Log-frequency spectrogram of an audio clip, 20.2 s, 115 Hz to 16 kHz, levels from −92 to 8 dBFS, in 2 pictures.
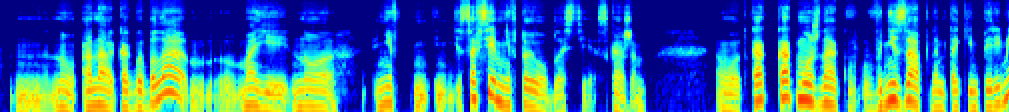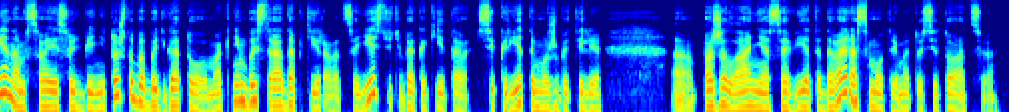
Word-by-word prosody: н 60 - -7
ну, 145 -4 -3
она 155 -1 +2
как 150 -2 0
бы 150 -1 +2
была 255 - +5
м - - -10 0.2
моей, 140 -6 -1
но 155 0 -3 0.4
не 170 +4 -1
в - - -12
т - - -40 0.2
н - - -4
н 245 -2 -7
совсем 220 -1 +5
не 165 - 0
в - - -17
той 165 -2 +2
области, 125 -3 -6
скажем. - - -6 0.7
Вот, 135 -1 -4
как 200 +2 +5
как 225 0 +7
можно 180 -5 +7
к - - -33
в 145 - -11 0.2
внезапным 175 -6 +5
таким 145 0 -4
переменам 170 - +2
в - - -7
своей 150 -1 +1
судьбе 140 -3 -3
не 140 +1 -3
то 235 - +2
чтобы 195 -8 0
быть 160 0 -2
готовым, 135 -7 -1
а 135 - -4
к - - -25
ним 190 0 +1
быстро 170 -4 +1
адаптироваться? 135 -7 -5
Есть 215 - -1
у - - -13
тебя 150 -4 -5
какие-то 140 -1 -8
секреты, 155 +1 -3
может 145 0 -5
быть, 135 - -7
или, 135 -1 -5 0.7
э, - - -6
пожелания, 145 -2 +1
советы? 140 -1 -1
Давай 215 - +3
рассмотрим 140 - -2
эту 130 - -9
ситуацию. 130 -3 -7
155 Hz, 170 wpm, -23 LUFS, 140-180 Hz, 0.7 s, как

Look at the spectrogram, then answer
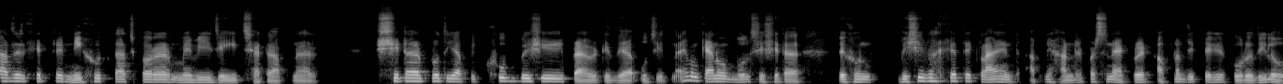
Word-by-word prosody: কাজের 150 -1 +2
ক্ষেত্রে 150 0 -2 0.2
নিখুঁত 125 +6 0
কাজ 125 0 +1
করার 115 -1 +4
মেবি 105 0 0
যেই 95 -1 +2
ইচ্ছাটা 95 -1 -3
আপনার 85 -1 -5 0.8
সেটার 150 -1 +5
প্রতি 145 -1 +2
আপনি 125 - -9 0.2
খুব 155 - +2 0.2
বেশি 140 0 +3 0.2
প্রায়োরিটি 100 +1 +2
দেওয়া 90 -1 +3
উচিত 105 - -8
না - - -5
এবং 180 - +2
কেনো 135 +1 +6 0.2
বলছি 115 -1 -2
সেটা 105 -1 0 0.5
দেখুন, 120 +3 +3 0.4
বেশিরভাগ 155 +4 +2
ক্ষেত্রে 155 -1 +1
ক্লায়েন্ট 115 -2 +2 0.2
আপনি 105 +5 -10
100% 110 +5 -2
একুরেট 110 +1 0
আপনার 110 +6 -4
দিক 120 - -2
থেকে 115 -1 0
করে 95 +1 +2
দিলেও 110 -3 +1
115 Hz, 160 wpm, -25 LUFS, 105-140 Hz, 0.8 s, কেনো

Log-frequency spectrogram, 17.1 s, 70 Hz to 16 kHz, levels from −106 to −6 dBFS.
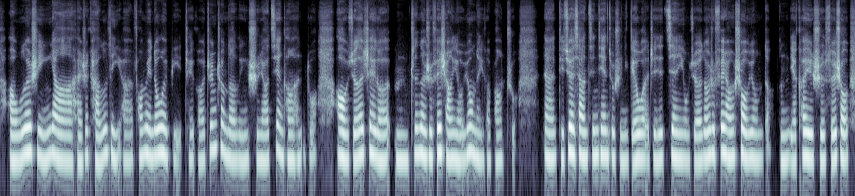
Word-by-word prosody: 啊， 190 -2 +1
无 185 +2 0
论 230 +2 +6
是 220 -2 -1
营 200 +1 -1
养 215 -3 +3
啊 185 -1 0
还 185 0 -4
是 215 +3 -4
卡 195 -3 -3
路 195 +4 0
里 215 -3 -3
啊 195 0 -9
方 210 0 -3
面 225 -2 +1
都 220 +2 +3
会 230 -2 +4
比 205 -1 -13
这 195 -1 -9
个 190 -2 -7
真 250 +6 -2
正 260 -5 -2
的 195 -2 -1
零 190 0 -5
食 195 0 -3
要 190 0 -2
健 220 +4 -3
康 195 -2 -3
很 195 +1 -7
多。 - - -12 0.4
啊， 215 -2 +6
我 195 - +2
觉 195 +1 -1
得 215 +2 +4
这 235 -2 +1
个 195 -1 0
嗯 195 -1 -2
真 225 +4 -1
的 225 -2 +4
是 205 0 +1
非 230 +3 +5
常 200 -4 +1
有 190 0 -1
用 230 +3 +1
的 205 - -1
一 195 - -7
个 190 -1 -11
帮 190 0 -8
助， - - -15 0.5
嗯， 200 -2 0
的 200 - -4
确 235 +3 +6
像 215 -2 +2
今 215 +1 -1
天 215 -1 +1
就 205 -1 -3
是 190 - -8
你 185 0 -5
给 185 0 -2
我 195 0 +2
的 - - -7
这 195 -2 -4
些 195 +1 0
建 200 0 0
议 195 - -2
我 190 -1 -6
觉 190 - -7
得 185 +1 0
都 205 +1 +2
是 225 - +2
非 225 +2 +3
常 210 -1 +2
受 205 -2 +2
用 195 -1 -2
的， - - -15 0.2
嗯， 185 +1 -3
也 185 0 -2
可 210 +3 +1
以 200 -1 +5
是 190 -1 0
随 190 +1 0
手 200 -1 +2
200 Hz, 290 characters per minute, -20 LUFS, 190-215 Hz, 0.5 s, 论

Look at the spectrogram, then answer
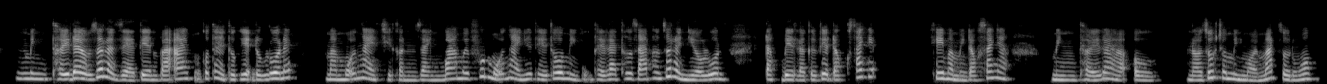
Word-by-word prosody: mình 260 -2 -1
thấy 240 -1 +4
đều 270 -2 +6
rất 360 +10 +5
là 320 -6 +3
rẻ 210 -4 0
tiền 215 -2 +1
và 210 0 +2
ai 260 +5 +3
cũng 265 - -9
có 270 - -2
thể 270 -3 -1
thực 225 -1 -2
hiện 235 +1 +2
được 220 -1 0
luôn 270 +3 +6
ấy, 310 - -2 0.3
mà 230 -1 +1
mỗi 220 +3 +1
ngày 275 -6 0
chỉ 220 -1 -8
cần 205 -2 -4
dành 200 -1 -3
30 265 +2 +1
phút 370 - 0
mỗi 245 - 0
ngày 270 -3 -1
như 230 +2 0
thế 225 -2 -1
thôi, 275 0 +5
mình 240 -5 -1
cũng 225 0 -12
thấy 215 -2 -3
là 240 +1 +1
thư 265 0 -2
giãn 240 0 0
hơn 280 -1 -3
rất 365 - +4
là 335 - +3
nhiều 215 -5 +2
luôn. 245 +4 +3 0.4
Đặc 235 -2 0
biệt 220 0 +2
là 200 -1 -3
cái 205 +1 -5
việc 245 - +3
đọc 210 0 -2
sách 330 +2 +1
ấy, 350 0 -4 0.6
khi 275 0 +5
mà 250 - +2
mình 205 -3 -2
đọc 200 +1 -3
sách 295 +7 0
nha, 285 -4 -2 0.4
mình 205 -2 -1
thấy 205 -2 -1
là, 245 -7 -1
ừ, 205 - -1 0.5
nó 200 -1 0
giúp 300 +8 +1
cho 290 - -1
mình 240 -5 +2
mỏi 185 -3 -2
mắt 265 +9 +2
rồi, 225 -4 0
đúng 200 +1 -3
không? 250 +1 0
235 Hz, 305 wpm, -23 LUFS, 210-265 Hz, 0.6 s, đều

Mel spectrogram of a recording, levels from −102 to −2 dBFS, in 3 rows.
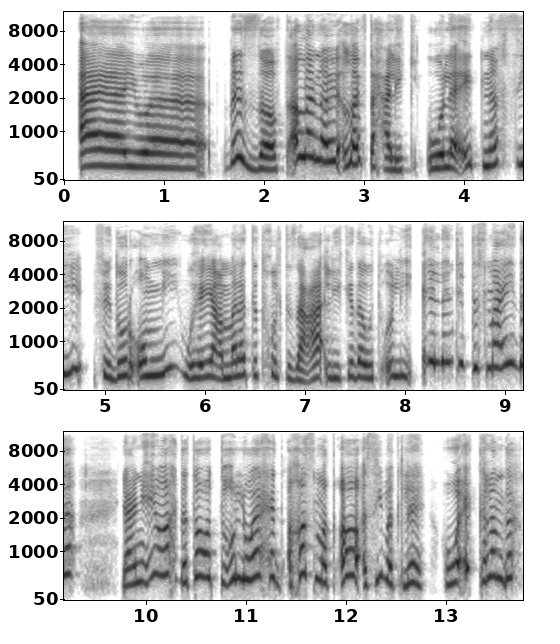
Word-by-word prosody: أيوه، 300 -1 +4 0.7
بالضبط، 255 - +2
الله 480 -5 +5
يني 410 - +1
الله 355 - +5
يفتح 295 -6 -2
عليكِ، 225 -1 -1
ولقيت 295 +6 +1
نَفْسي 350 +6 -2
في 305 -4 -5
دور 295 +4 -2
أمي 320 +3 +2 0.2
وهي 270 +2 0
عَمّالة 280 +4 0
تدخُل 320 -1 -8
تزعق 250 0 -2
لي 265 -1 -5
كده 290 +1 -2
وتقول 265 +1 -7
لي: 305 - -3
"إيه 295 - -9 0.2
اللي 295 0 -2
أنتِ 280 -2 -6
بتسمعيه 475 -9 -1 0.5
ده؟ 315 - -8
يعني 365 +3 -1
إيه 275 - -5
واحدة 375 +6 -3
تقعُد - - 0
تقول 380 +5 -1
لواحد 480 +2 +1
أخاصمك 390 -5 0
آه، 320 -11 +4
أسيبك 360 -2 -3
لا، 350 -2 -1 0.2
هو 365 +3 +1
إيه 390 - +3
الكلام 455 +6 -1
ده؟" 465 - +2
315 Hz, 170 wpm, -24 LUFS, 280-390 Hz, 0.7 s, الله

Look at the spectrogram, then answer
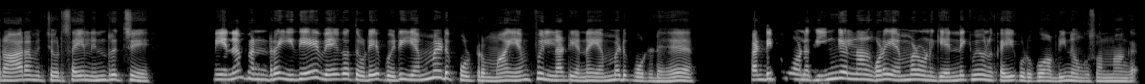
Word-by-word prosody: ஒரு 190 - 0
ஆரம்பிச்சு 205 -2 -2
ஒரு 175 - -7
செயல் 200 0 +1
நின்றுச்சு. 205 0 -1 0.8
நீ - - +2
என்ன 255 +4 +5
பண்ற? 235 -2 -1 0.2
இதே 250 +5 +4 0.2
வேகத்தோடயே 235 -2 +1
போயிட்டு 205 +4 +1 0.2
M.Ed. 290 +1 +2
போட்டுருமா? 180 -4 -1 0.2
M.Phil 250 +4 -1
இல்லாட்டி 195 0 0
என்ன 180 - 0 0.2
M.Ed. 215 +2 -1
போட்டு. 160 -3 -3 0.9
கண்டிப்பா 240 +5 +1
உனக்கு 220 -3 -1
இங்க 270 +3 +1
இல்லனாலும் 240 -4 0
கூட 220 - +2 0.2
M.Ed. 230 +2 +1
உனக்கு 185 -2 -1
என்னைக்குமே 210 +5 -1
உனக்கு 195 -2 -3
கை 180 - +2
கொடுக்கும்." 175 0 -2
அப்பிடின்னு 170 +2 -2
அவுங்க 155 -1 -6
சொன்னாங்க. 155 0 -2
205 Hz, 170 wpm, -21 LUFS, 180-230 Hz, 0.9 s, என்ன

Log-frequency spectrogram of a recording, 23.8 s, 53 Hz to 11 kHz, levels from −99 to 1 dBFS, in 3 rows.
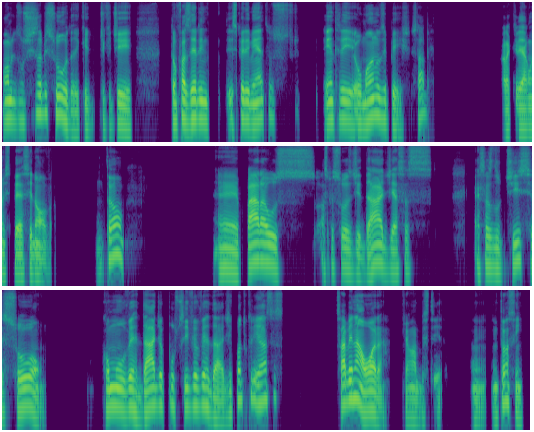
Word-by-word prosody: uma 130 +1 +2
notícia 125 +6 -4
absurda 150 - -1
e - - -8
que 95 +1 -7
de 90 - -15
que 100 +2 -16
te 105 -3 +1 0.5
estão 120 - -1
fazerem 130 0 +4 0.3
experimentos 125 - -1 0.5
entre 125 0 +1
humanos 130 +5 +1
e - - -3
peixes, - - -6
sabe. - - -6 1.1
Para - - 0
criar 100 -1 +2
uma 100 - -2
espécie 90 -1 0
nova, - - -1 0.7
então 155 - 0 1.3
É, 110 -2 -1
para 140 +2 +7
os 120 -6 -3
as - - -12
pessoas 110 -1 -3
de 95 - -6
idade 110 - +2
essas 105 0 -6 0.6
essas 115 -2 -3
notícias 115 +3 -5
soam 130 +4 +2 0.9
como 130 -1 +3
verdade 130 +3 +4
ou - - +1
possível 135 0 -3
verdade, 110 - 0
enquanto 170 +6 -2
crianças 175 +2 -2 0.8
sabem 165 +4 +6
na 180 -7 +7
hora 115 +1 +5 0.2
que - - -12
é - - -4
uma 90 -2 -2
besteira, - - -11 0.4
hã, - - -7
então, 150 - -1
assim, 140 - -3
125 Hz, 125 wpm, -25 LUFS, 105-135 Hz, 1.3 s, para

